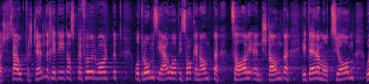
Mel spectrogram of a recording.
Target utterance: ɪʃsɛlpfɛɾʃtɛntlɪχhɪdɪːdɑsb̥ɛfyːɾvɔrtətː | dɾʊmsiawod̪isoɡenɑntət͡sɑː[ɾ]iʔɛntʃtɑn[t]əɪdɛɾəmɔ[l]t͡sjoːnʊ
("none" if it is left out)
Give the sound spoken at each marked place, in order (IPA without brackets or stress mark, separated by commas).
l, d, none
